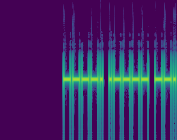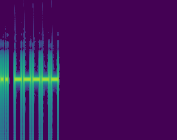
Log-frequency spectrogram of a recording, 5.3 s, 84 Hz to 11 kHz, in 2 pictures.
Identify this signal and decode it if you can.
Morse code, heard as a keyed tone, about 34 wpm, 700 Hz. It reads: 9170
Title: Numbers - 4-Digit 35wpm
